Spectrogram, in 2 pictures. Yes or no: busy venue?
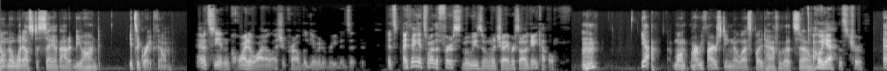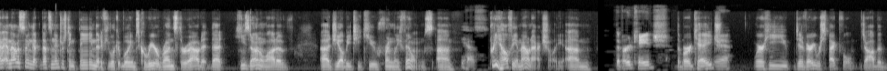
no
